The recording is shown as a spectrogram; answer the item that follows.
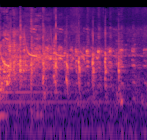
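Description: Men laughing: a falling whoop, then a fast run of short laughing pulses, over a steady low held tone.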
